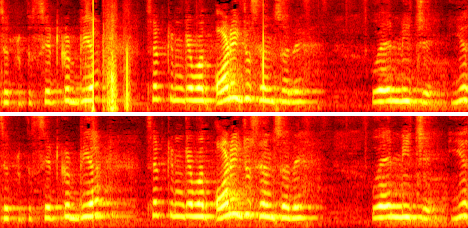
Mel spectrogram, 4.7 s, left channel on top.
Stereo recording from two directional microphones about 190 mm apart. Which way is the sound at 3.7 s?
15° right (ahead or behind).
